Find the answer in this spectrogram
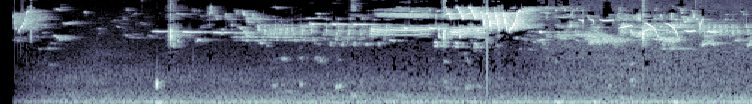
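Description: Small songbirds chirping and twittering, several overlapping in quick high whistles and rising and falling sweeps, busiest about six to seven seconds in.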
